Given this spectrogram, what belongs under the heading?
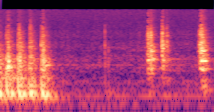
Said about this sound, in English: so I took a fast distance to the home of the late George Grant. I knocked at the door.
